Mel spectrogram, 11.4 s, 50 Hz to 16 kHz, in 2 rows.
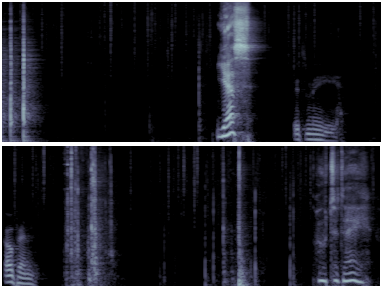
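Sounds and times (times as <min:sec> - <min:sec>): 
knocking on a wooden door: 0:00.0 - 0:00.5
speech: 0:03.2 - 0:03.8, 0:04.4 - 0:05.1, 0:05.7 - 0:06.3, 0:10.5 - 0:11.2.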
